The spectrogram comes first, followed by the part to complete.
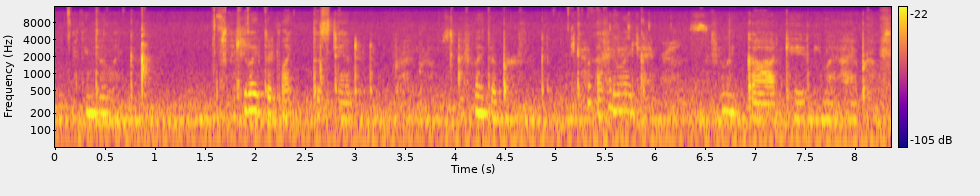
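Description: Quiet whispering in short, broken snatches, with a few faint small clicks, over a low steady hum.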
